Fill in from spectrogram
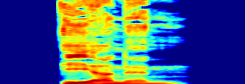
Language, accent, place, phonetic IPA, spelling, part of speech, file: German, Germany, Berlin, [ˈeːɐnən], ehernen, adjective, De-ehernen.ogg
- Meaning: inflection of ehern: 1. strong genitive masculine/neuter singular 2. weak/mixed genitive/dative all-gender singular 3. strong/weak/mixed accusative masculine singular 4. strong dative plural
